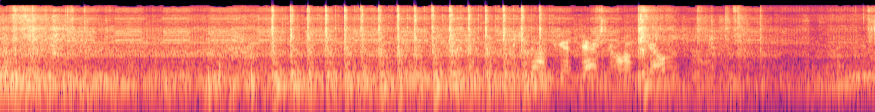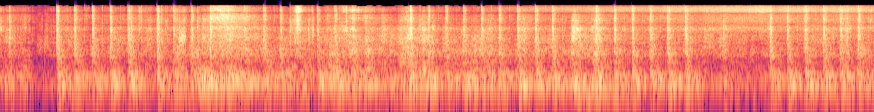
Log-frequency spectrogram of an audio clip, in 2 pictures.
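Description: Gunfire crackles rapidly nearby.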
